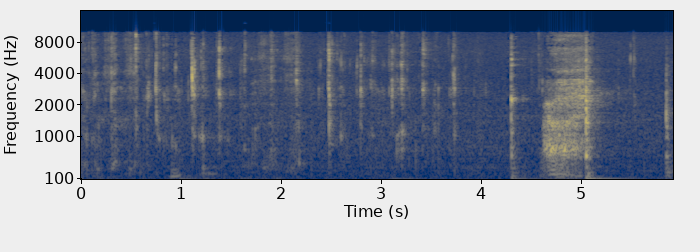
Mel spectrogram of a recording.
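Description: Close-up mouth sounds of someone eating spicy rice cakes and dumplings: a run of small wet clicks and smacks while chewing, then a short loud breathy rush near the end.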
